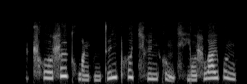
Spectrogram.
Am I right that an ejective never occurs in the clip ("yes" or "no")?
yes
